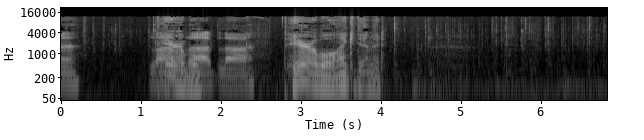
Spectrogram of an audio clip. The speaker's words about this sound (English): Sorry, typing some stuff here. Getting ready for our next segment.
